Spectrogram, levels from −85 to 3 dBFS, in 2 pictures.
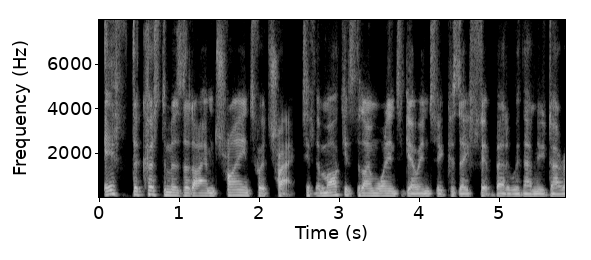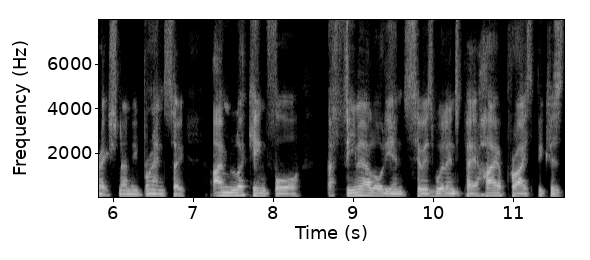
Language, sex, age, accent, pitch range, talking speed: English, male, 40-59, British, 95-120 Hz, 230 wpm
